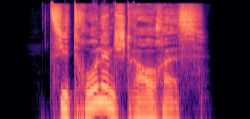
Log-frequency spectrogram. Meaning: genitive singular of Zitronenstrauch
- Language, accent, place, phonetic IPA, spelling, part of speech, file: German, Germany, Berlin, [t͡siˈtʁoːnənˌʃtʁaʊ̯xəs], Zitronenstrauches, noun, De-Zitronenstrauches.ogg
